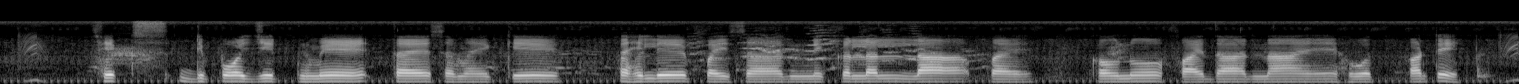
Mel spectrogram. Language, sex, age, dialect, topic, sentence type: Bhojpuri, male, 25-30, Northern, banking, statement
